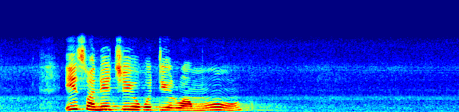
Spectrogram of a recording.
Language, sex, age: Northern Sotho, female, 19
